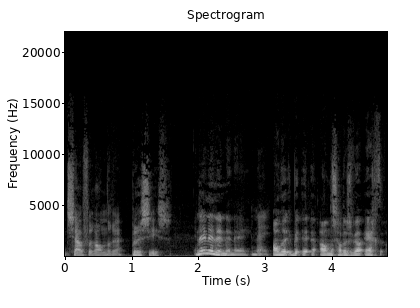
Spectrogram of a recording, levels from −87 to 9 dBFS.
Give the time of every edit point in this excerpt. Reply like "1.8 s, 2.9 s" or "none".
1.9 s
